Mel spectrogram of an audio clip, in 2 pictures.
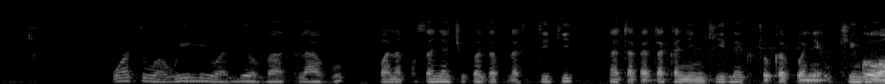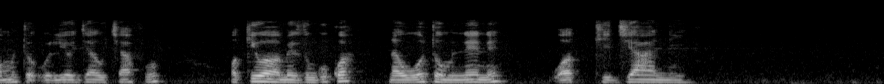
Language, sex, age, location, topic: Swahili, male, 25-35, Nairobi, government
